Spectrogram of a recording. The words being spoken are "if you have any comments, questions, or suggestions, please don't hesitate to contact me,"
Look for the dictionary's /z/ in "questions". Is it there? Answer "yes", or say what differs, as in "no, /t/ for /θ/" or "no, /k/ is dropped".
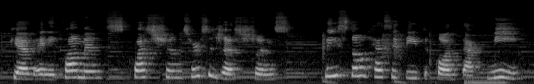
no, /s/ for /z/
